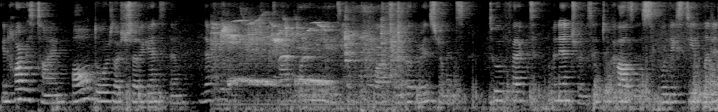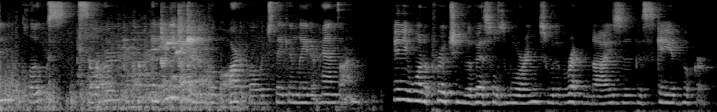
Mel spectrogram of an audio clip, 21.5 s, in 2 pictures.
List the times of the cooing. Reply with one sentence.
You can hear the cooing from 3.1 to 6.1 s and from 11.9 to 13.8 s.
